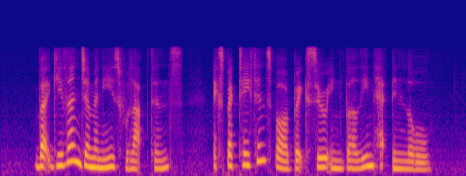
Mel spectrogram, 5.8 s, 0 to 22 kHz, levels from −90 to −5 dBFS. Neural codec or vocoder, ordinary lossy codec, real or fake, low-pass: codec, 16 kHz, 0.3 kbps, FocalCodec; none; fake; 7.2 kHz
